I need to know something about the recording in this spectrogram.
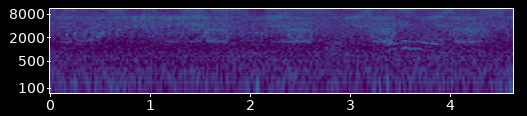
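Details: Cicadas in a summer mountain chorus in mid-August make a continuous high buzzing hiss that swells slightly now and then; short whistled bird notes break through faintly over a low background rumble.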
